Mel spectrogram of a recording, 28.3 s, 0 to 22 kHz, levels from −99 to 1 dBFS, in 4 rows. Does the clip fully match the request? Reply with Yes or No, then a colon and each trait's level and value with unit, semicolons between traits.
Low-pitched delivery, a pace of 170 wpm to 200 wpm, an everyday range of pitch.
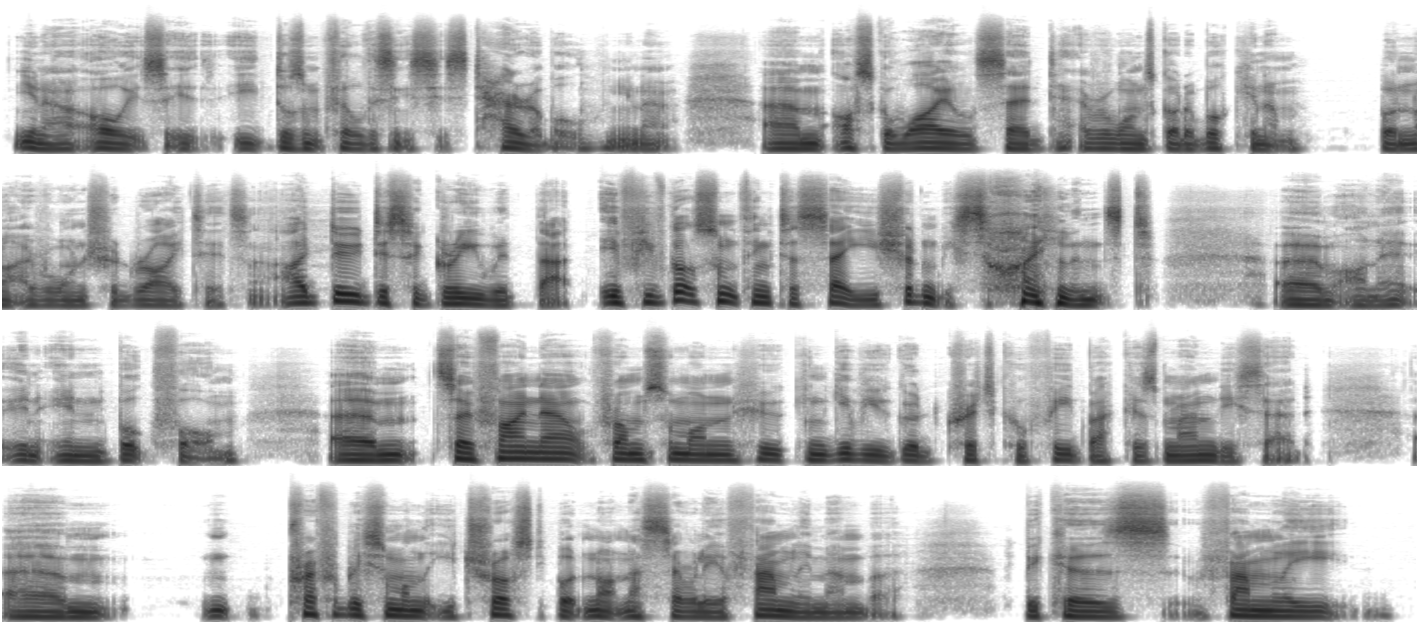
Yes: low, 105 Hz; average, 175 wpm; average, 3.6 semitones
